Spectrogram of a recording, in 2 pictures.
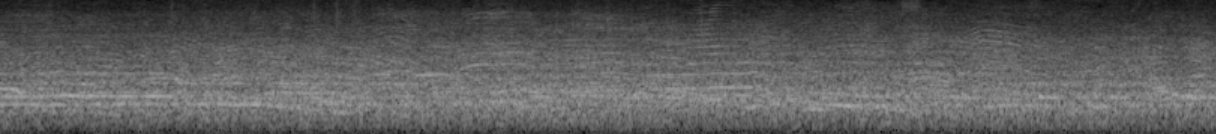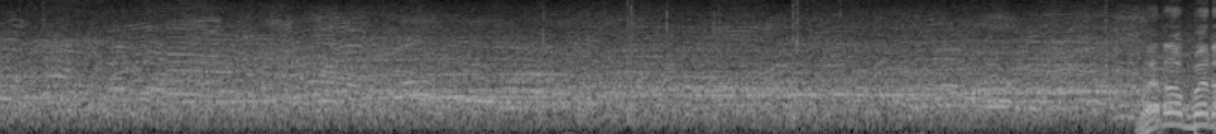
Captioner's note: crowd cheering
